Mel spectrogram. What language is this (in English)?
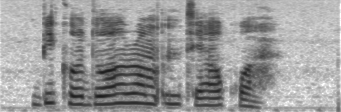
Igbo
